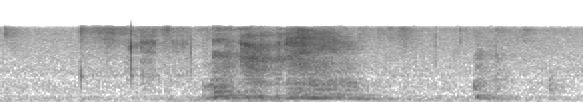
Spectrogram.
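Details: Four-week-old whippet puppy Beryll playing with his mother indoors: a brief, low, rough growl with a humming tonal core swells for about a second, framed by faint taps and scuffling.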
